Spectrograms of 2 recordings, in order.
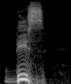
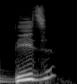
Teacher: यहां पे TH का अभी यहां पे द उच्चारण हो रहा है, सेम यहां पे थ उच्चारण हो रहा है। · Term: TH का द उच्चारण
